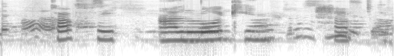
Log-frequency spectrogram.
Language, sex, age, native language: Icelandic, male, 10, Icelandic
